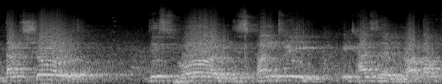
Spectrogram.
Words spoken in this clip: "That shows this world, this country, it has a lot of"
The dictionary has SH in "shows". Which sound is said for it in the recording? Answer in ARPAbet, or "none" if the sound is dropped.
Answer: SH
